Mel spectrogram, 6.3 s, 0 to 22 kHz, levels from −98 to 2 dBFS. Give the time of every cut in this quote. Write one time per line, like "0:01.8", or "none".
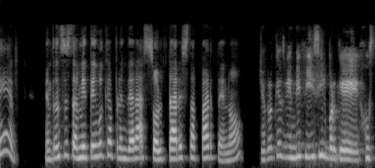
0:04.2

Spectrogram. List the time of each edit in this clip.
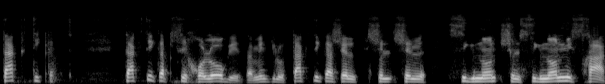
0:03.7

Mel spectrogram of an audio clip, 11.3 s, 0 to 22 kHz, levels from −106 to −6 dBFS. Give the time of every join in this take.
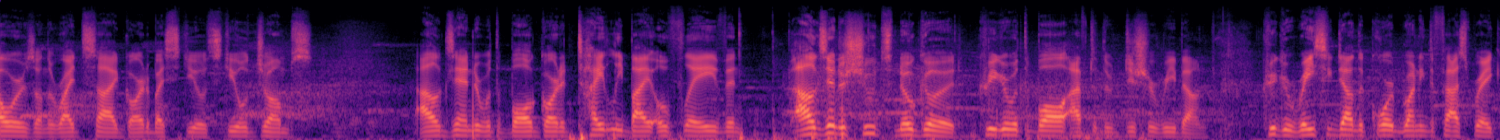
0:05.9

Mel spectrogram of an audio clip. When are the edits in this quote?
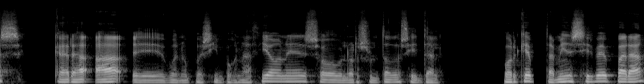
0:05.3

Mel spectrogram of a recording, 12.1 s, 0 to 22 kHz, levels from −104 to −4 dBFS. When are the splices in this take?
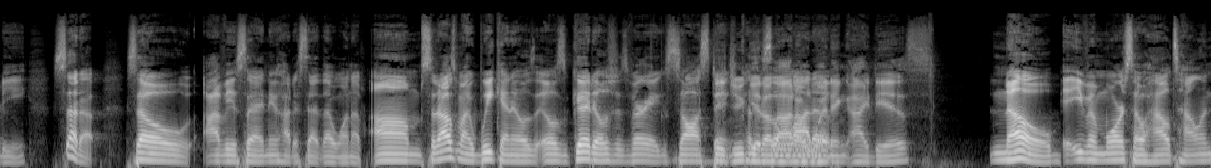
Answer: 0:03.6
0:10.6

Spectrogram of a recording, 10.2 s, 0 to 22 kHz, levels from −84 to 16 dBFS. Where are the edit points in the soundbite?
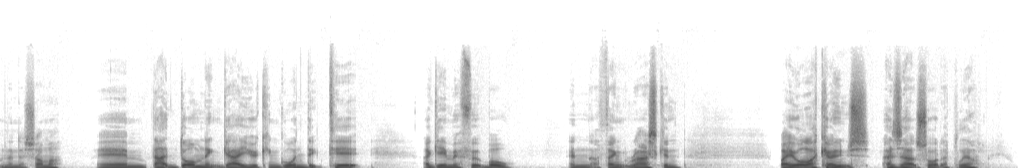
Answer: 0:01.5

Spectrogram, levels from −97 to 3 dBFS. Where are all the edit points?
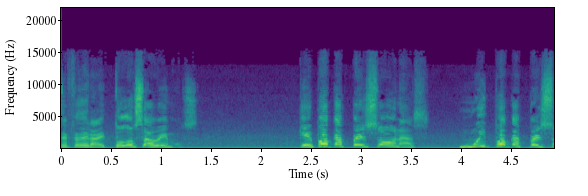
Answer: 0:02.5

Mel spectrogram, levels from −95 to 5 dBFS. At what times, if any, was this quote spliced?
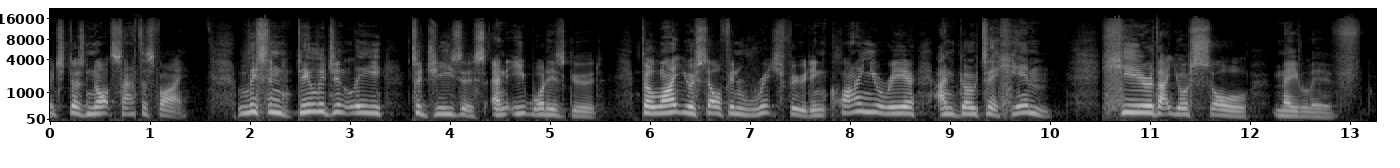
none

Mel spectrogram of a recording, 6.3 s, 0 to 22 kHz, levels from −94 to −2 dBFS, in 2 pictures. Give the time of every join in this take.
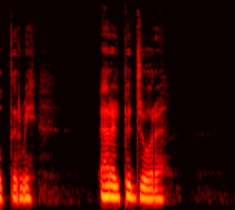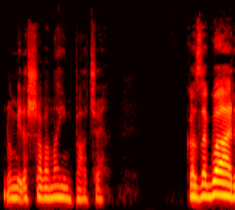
0:01.2

